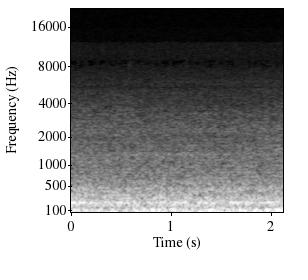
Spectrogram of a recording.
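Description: Steady low hum from the switched-on servo motor of an industrial sewing machine, powered but not driving the machine.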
